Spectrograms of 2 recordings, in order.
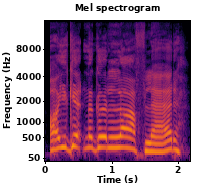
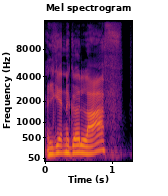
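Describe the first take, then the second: First: High-pitched mock British lad; hammed-up, drawn-up British lad voice; bad British accent. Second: Said in the usual way. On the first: Asking the universe if it's laughing, bad British accent. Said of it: "my British accent is really terrible".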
